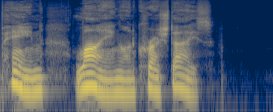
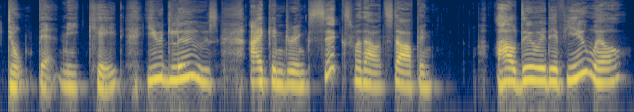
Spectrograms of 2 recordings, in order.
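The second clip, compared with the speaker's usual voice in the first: high, emphatic bragging; Fay, tipsy boasting challenge; 8 semitones higher, 4 dB louder than usual. Acted. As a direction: take up the dare loudly in a high voice.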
